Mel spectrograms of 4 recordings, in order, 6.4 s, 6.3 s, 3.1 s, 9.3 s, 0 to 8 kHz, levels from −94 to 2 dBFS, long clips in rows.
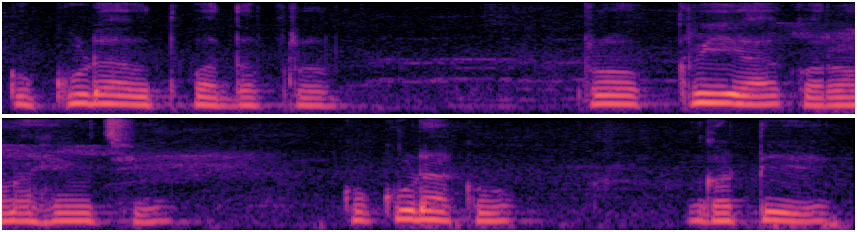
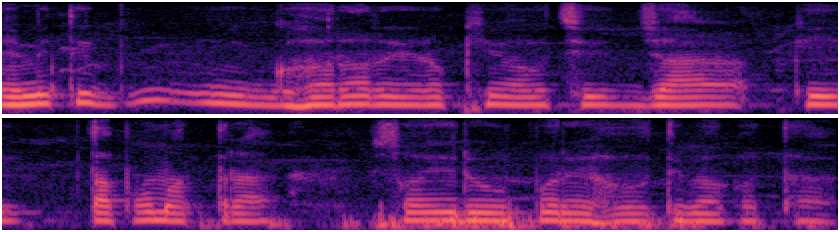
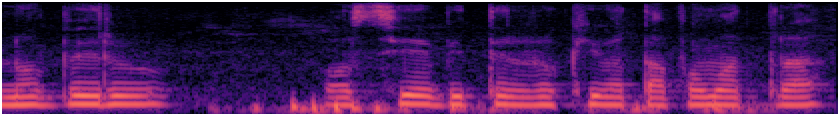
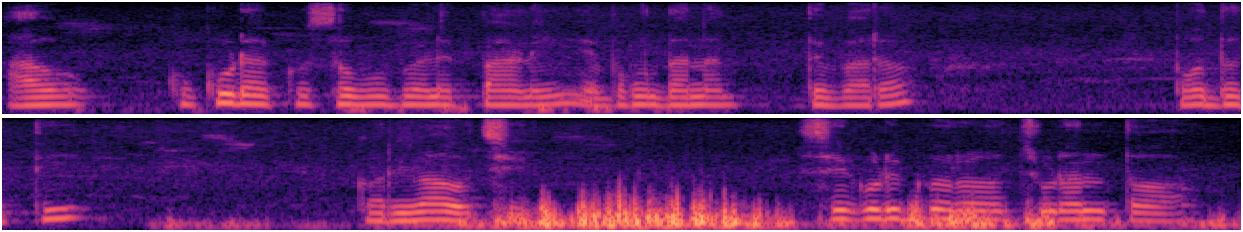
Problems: constant background noise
